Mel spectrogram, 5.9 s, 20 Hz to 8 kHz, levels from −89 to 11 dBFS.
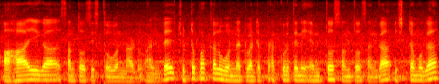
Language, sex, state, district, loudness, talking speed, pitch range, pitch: Telugu, male, Andhra Pradesh, Manyam, -18 LUFS, 110 wpm, 105-130 Hz, 115 Hz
